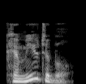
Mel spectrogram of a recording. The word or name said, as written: commutable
